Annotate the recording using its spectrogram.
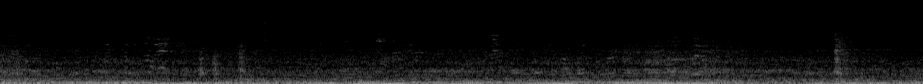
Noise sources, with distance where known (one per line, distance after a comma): person or small group talking, far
